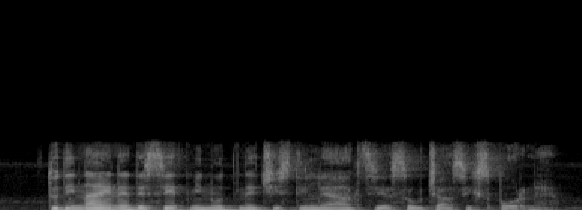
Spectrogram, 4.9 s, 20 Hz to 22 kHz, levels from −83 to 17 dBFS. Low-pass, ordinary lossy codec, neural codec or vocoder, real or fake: 7.2 kHz; none; none; real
